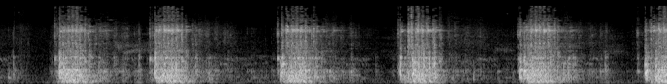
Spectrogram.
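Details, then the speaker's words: X1 pocket bike brought from non-running with new ignition, weak battery from faulty voltage regulator, started on choke; engine surges up and down about once a second instead of holding steady, rough running, still needs carb tuning. "so that's what it sounds like it still needs to be tuned but yeah thanks for watching guys"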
